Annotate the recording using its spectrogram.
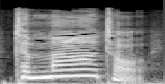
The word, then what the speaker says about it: tomato: tomato, T-O-M-A-T-O, tomato, 西红柿。 tomato, 美音的发音呢是念成 tomato, T-O-M-A-T-O, tomato, 所以 tomato 和 tomato 都是对的。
